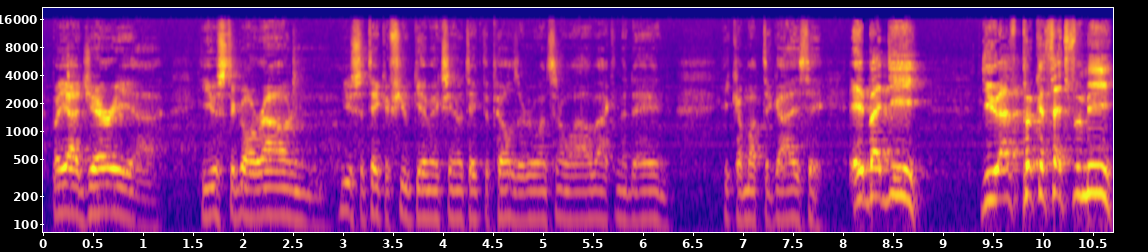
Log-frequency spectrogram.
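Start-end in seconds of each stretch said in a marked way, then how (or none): 8.1-10.8 put-on really thick, heavy French accent, pitched up. Retelling how Jerry came up to guys asking for pills, Jerry's really heavy French accent. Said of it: "Really heavy French accent".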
